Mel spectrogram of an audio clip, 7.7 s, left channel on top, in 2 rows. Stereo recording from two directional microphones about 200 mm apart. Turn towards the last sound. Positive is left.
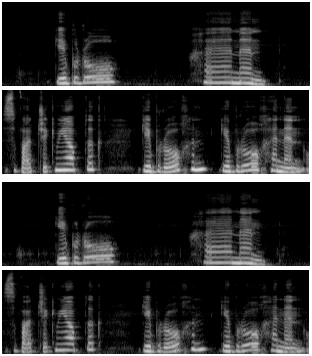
turn(degrees=45)  # may be behind; listen again after turning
